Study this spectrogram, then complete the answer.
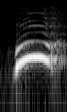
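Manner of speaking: sudden high, loud "woo"; loud, high-pitched cheer; excited whoop. Real, not acted.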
